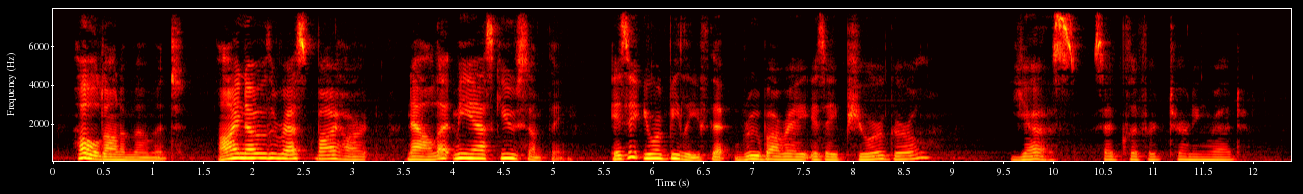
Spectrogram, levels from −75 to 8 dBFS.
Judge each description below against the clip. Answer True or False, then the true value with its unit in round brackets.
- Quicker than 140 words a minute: True (155 wpm)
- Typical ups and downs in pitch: False (6.4 semitones)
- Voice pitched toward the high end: False (160 Hz)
